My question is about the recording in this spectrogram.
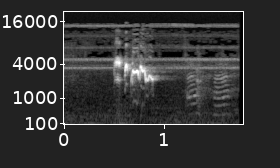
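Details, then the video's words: Chatty tame pet Sooty-headed bulbul gives one brisk, liquid warbled phrase that drops in pitch. A faint human voice follows, and a steady high whine runs throughout. "Kutilang Super Gacor Suara Alami Hutan"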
